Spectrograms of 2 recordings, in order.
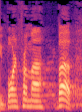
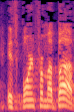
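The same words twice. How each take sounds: First: "Born from above" drawn out slowly for the crowd to repeat; slow, deliberate. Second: Said in the usual way. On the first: Shown as a demonstration. Preacher leading his congregation in a slow call-and-response. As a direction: lead the saints through "Born from above", word by word. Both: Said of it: "Everybody say that with me".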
